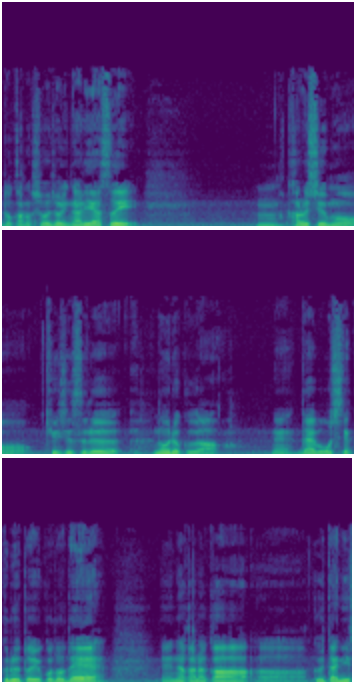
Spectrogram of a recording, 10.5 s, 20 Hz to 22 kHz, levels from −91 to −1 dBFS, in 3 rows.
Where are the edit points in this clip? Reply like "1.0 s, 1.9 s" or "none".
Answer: 2.8 s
